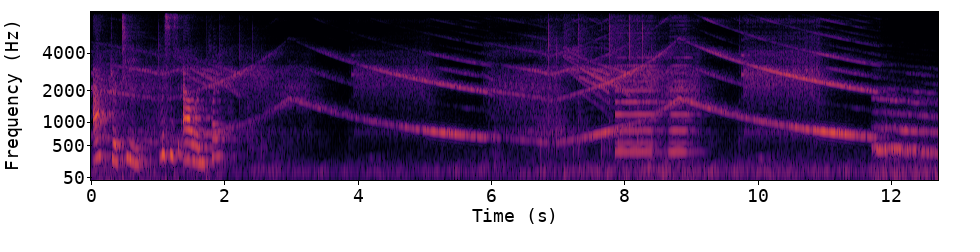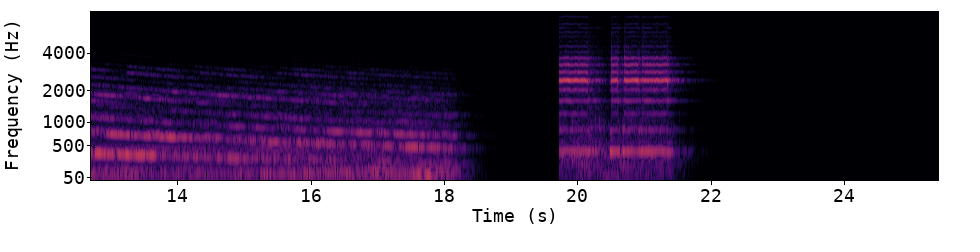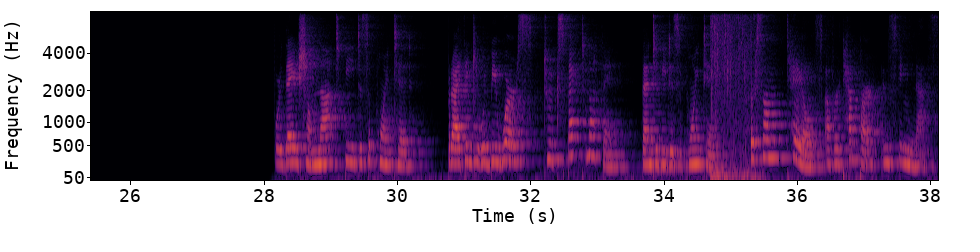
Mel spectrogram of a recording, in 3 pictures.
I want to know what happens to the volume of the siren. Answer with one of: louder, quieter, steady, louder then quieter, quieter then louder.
louder then quieter.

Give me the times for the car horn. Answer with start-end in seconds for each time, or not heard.
7.8-9.1, 19.7-21.4, 34.7-35.5.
